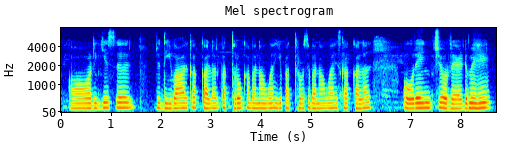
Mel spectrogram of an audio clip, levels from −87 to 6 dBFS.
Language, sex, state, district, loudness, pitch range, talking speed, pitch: Hindi, female, Bihar, Sitamarhi, -17 LUFS, 170-185 Hz, 165 wpm, 175 Hz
